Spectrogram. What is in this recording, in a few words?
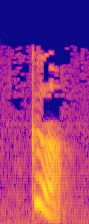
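"个", Mandarin Chinese; hsk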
